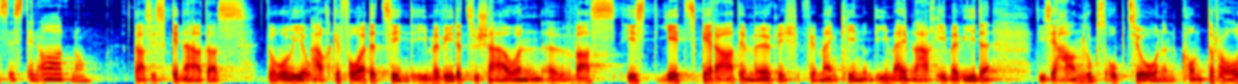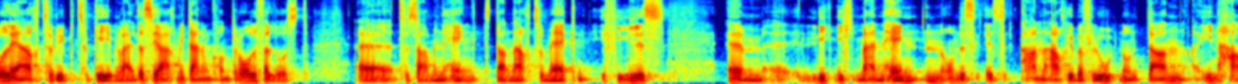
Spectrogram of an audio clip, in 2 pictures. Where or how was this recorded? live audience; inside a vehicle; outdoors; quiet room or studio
live audience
